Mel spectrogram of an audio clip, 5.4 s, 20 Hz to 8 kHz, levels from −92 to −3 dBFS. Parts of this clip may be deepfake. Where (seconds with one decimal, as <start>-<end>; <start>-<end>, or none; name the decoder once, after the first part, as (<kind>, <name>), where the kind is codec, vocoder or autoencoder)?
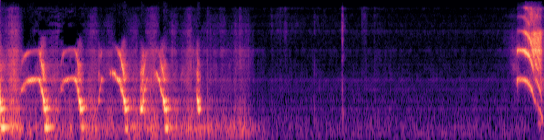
0.0-5.4 (vocoder, Vocos)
